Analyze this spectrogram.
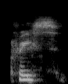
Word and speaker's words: Croes: Is it Croes? Is that how you say it? Crease.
